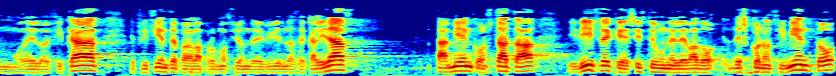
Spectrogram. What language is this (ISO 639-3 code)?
spa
